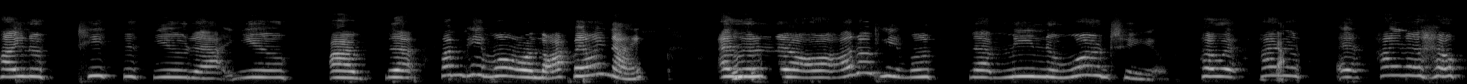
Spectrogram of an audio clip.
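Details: Female speaker with cerebral palsy since birth that has become tighter with age; she says listeners may need her to repeat or type; dysarthria (cerebral palsy).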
